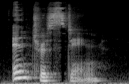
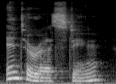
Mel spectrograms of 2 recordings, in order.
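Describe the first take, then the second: First: The word is said with three syllables. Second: The word is said with four syllables. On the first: The speaker calls it right. "three syllables" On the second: The speaker calls it wrong. "Not interesting"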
